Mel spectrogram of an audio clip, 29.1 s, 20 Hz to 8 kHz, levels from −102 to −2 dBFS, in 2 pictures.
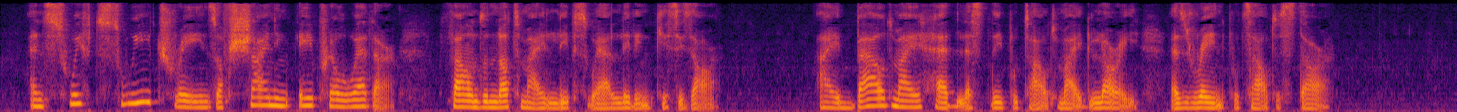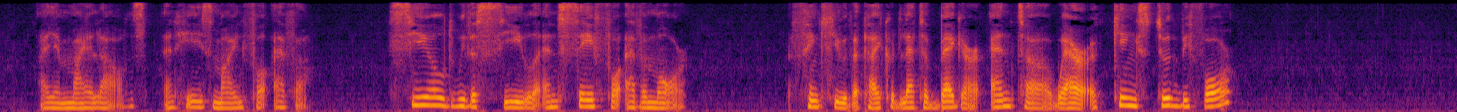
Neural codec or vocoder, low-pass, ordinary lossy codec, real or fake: codec, 16 kHz, 4.8 kbps, FACodec; 7.2 kHz; MP3, 48 kbps; fake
